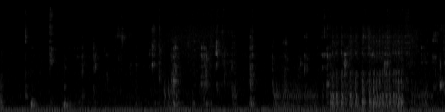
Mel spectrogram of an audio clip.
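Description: Faint close-up chewing of takeout food, with wet mouth clicks, and a short hummed "mm" about three and a half seconds in, over a low steady hum.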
